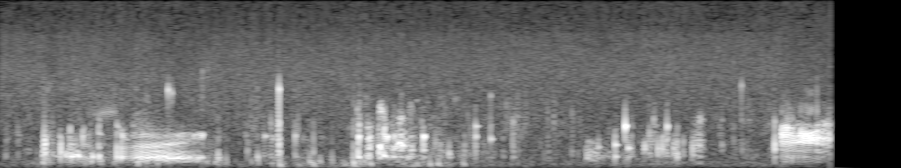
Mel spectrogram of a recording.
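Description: Low gurgling, rumbling bursts with bubbly pops: ordinary stomach growling from mild hunger.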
